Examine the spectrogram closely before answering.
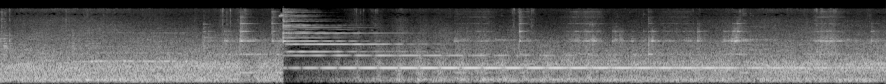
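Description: A single bell strike about three seconds in: its upper tones die away quickly and one clear tone rings on for about five seconds. Under it runs a steady rushing noise.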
